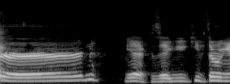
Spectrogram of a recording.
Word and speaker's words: Köln: It's not Bayern Munich, it's Bayern München. It's not Cologne, it's Köln. I could go down the list forever. Köln just happened to be Brett's favorite one. All right. Köln.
